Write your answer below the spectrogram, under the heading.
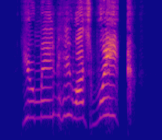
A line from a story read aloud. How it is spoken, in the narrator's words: screamed Voldemort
